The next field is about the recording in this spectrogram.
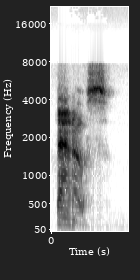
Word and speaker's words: Thanos: How do you say his name correctly? – Thanos. – Thanos. But we used to always say Thanos. – Yeah, because it's based on the name of like a Greek god of death, Thanatos.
